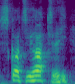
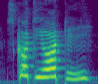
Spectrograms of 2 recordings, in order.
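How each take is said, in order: First: It is said in his normal voice. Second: It is said in a put-on girl's voice.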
